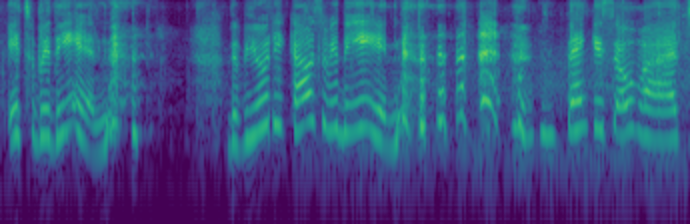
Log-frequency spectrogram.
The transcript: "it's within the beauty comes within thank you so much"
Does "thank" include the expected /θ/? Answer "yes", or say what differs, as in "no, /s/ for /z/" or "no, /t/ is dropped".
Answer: no, /t/ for /θ/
